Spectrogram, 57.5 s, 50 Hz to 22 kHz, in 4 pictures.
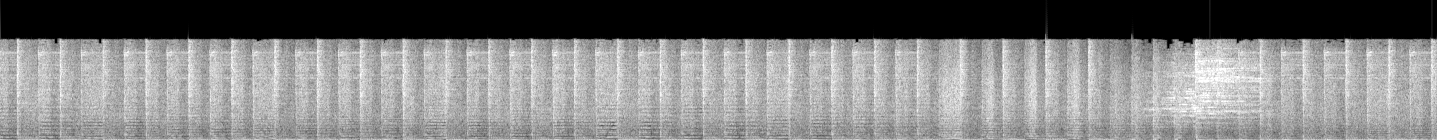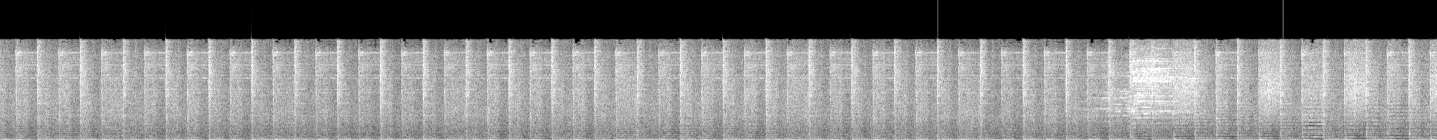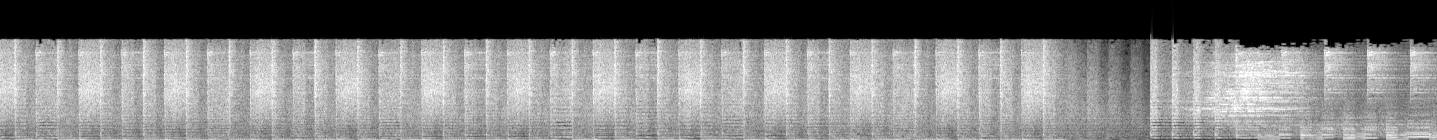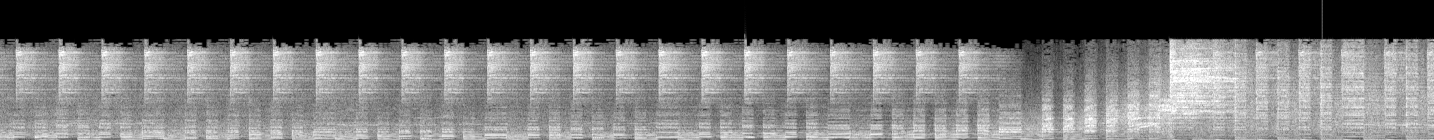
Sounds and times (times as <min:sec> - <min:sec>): Techno: 0:00.0 - 0:57.4.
